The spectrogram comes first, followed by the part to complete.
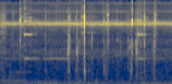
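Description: Cattle walking on a dirt track, with a few light hoof knocks about halfway through and near the end, over a steady high insect trill.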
